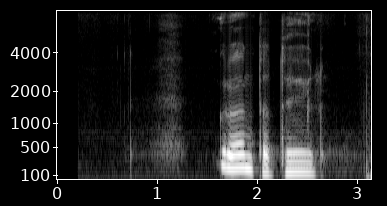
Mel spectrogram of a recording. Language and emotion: Russian, sad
